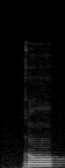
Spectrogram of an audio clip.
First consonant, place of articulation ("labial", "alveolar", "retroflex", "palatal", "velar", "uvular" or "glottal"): alveolar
